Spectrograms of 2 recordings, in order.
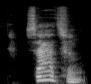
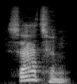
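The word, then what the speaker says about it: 사층: जस्तै चार तल्ला भनेर भन्नु पर्यो भने कसरी भन्ने त साछङ साछङ हो साछङ अनि आठ तल्ला फाल्छङ हो कि हैन फाल्छङ फाल्छुङ याद गर्ने है उच्चारण राम्रो गर्नु भनेको लिसनिङका आधि कोइसन हल गर्नु हो के। त्यही भएर उच्चारणमा ध्यान दिने ल यो छुङ भनेको तल्ला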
